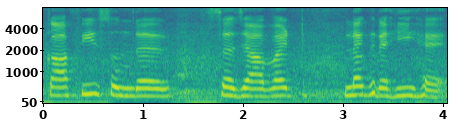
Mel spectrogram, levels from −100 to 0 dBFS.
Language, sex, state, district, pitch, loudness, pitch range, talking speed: Hindi, female, Haryana, Rohtak, 245 Hz, -13 LUFS, 235-265 Hz, 90 wpm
